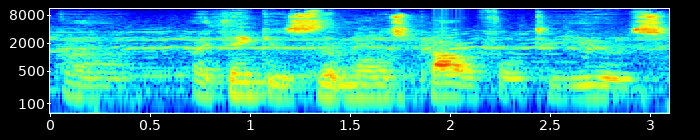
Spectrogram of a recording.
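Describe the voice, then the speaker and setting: Ordinary pitch variation marks a man's speech, with noticeable noise in the background. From Alaska. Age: 70s. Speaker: motorcycle rider and challenge applicant. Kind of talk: interview monologue. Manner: halting, many fillers.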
